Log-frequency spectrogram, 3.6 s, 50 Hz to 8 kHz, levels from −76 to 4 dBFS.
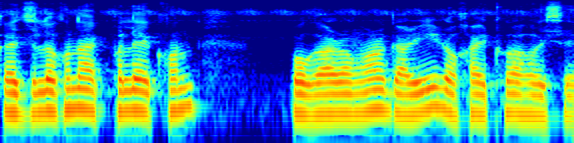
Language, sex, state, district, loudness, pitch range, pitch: Assamese, male, Assam, Sonitpur, -16 LUFS, 140-160 Hz, 150 Hz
